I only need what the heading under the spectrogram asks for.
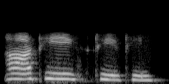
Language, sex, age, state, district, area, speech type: Kashmiri, female, 30-45, Jammu and Kashmir, Pulwama, rural, conversation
